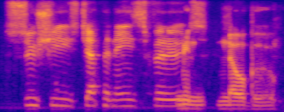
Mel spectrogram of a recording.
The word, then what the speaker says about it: Nobu: We don't have a Nobo. Nubu. How do you pronounce it? Nobu.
